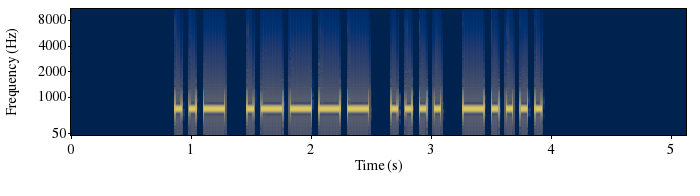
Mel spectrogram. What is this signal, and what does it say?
Morse code, heard as a keyed tone, about 20 wpm, 700 Hz. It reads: U1H6
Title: Four Challenging Letter-Number Combinations 20wpm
